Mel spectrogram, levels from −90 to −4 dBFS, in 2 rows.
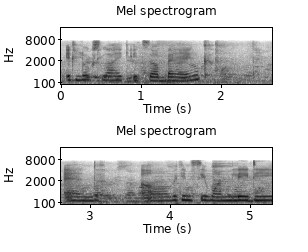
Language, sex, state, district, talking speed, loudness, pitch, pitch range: English, female, Sikkim, Gangtok, 145 wpm, -18 LUFS, 215 Hz, 205-230 Hz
